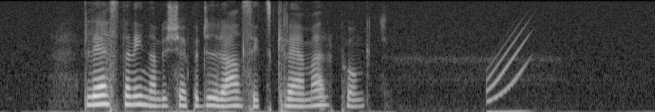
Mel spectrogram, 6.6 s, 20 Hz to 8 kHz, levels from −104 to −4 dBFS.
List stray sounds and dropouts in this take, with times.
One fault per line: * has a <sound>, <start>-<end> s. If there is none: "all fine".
* has a chirp, 4.9-5.4 s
